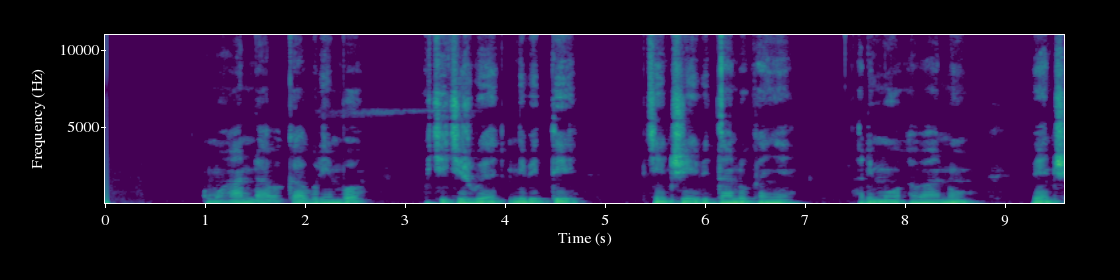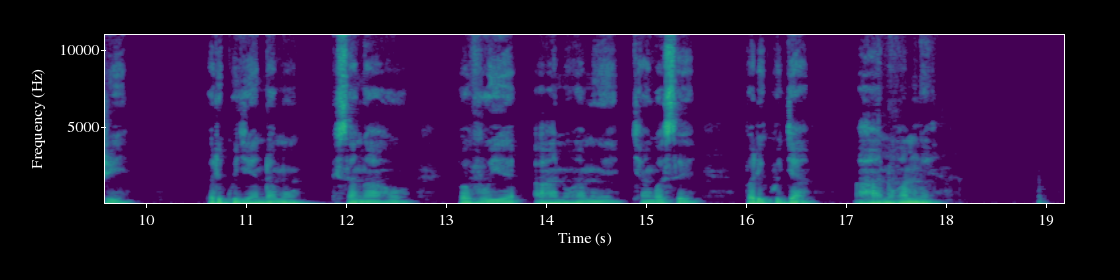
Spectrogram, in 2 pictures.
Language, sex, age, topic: Kinyarwanda, male, 18-24, agriculture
